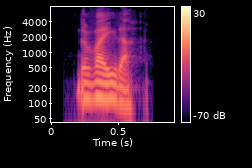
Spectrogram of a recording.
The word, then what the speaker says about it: Nevada: Nevada. – You say it like Darth Vader. – Nevada.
